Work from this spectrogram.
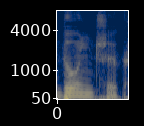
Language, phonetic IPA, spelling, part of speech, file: Polish, [ˈdũj̃n͇t͡ʃɨk], Duńczyk, noun, Pl-Duńczyk.ogg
